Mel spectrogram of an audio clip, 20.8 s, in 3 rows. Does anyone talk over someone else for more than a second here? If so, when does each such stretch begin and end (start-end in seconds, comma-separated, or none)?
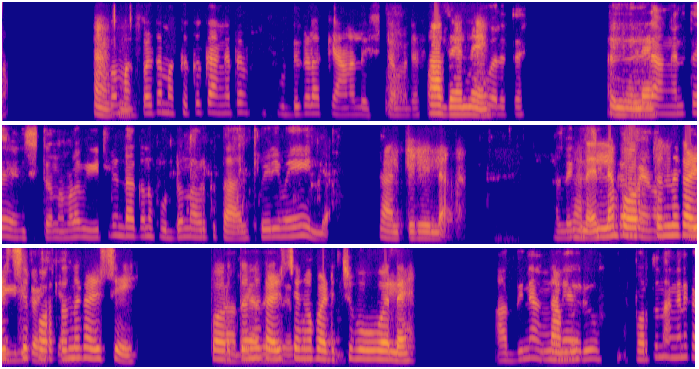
12.7-14.8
